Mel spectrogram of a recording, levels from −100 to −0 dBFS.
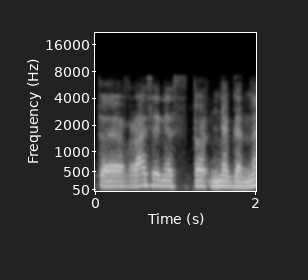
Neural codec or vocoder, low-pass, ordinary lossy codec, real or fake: codec, 16 kHz, 4 kbps, FreqCodec, smaller model; 7.2 kHz; MP3, 64 kbps; fake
